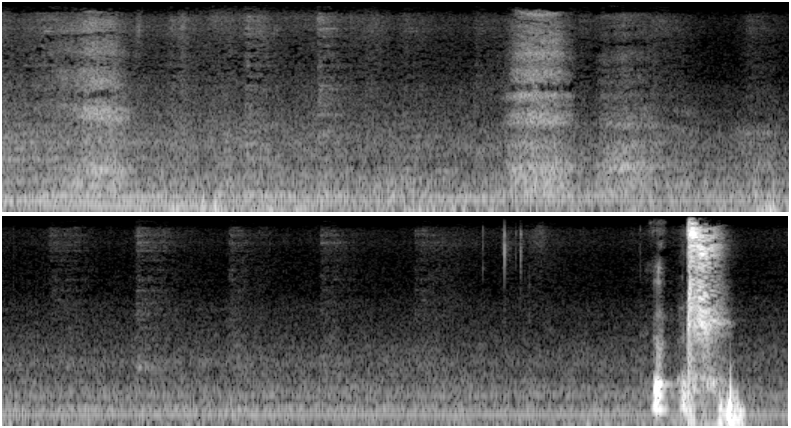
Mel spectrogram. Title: sneezing.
